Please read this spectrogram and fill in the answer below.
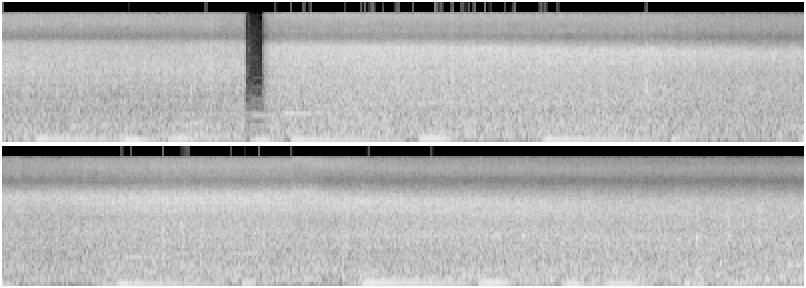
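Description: Waterfall rushing steadily over rocks, under background music with a low bass line; the sound cuts out for an instant about a second in.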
